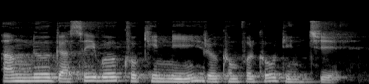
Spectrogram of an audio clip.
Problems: constant background noise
